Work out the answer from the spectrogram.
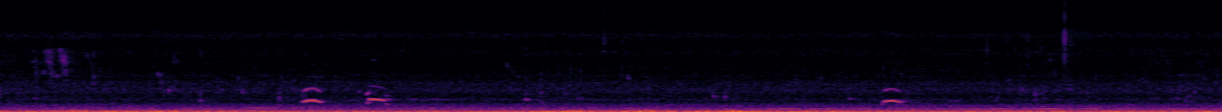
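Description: A few short bird calls, two close together and a third a few seconds later, each a brief rise and fall in pitch, over a constant low rumble.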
